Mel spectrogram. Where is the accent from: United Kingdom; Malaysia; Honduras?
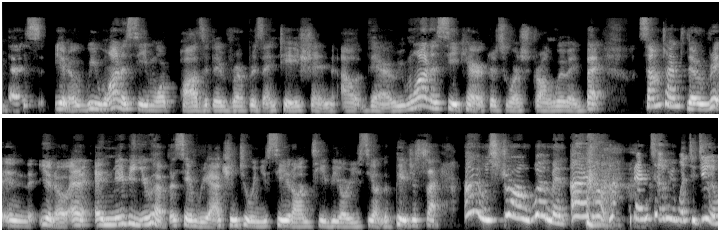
Malaysia; moved away as an adult; now in United States; I grew up in Malaysia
